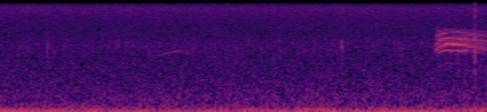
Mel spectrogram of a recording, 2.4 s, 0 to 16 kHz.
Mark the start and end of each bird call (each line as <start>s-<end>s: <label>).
2.1s-2.4s: Hawaiian Hawk (Buteo solitarius)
